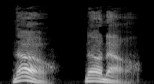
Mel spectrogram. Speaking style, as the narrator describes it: said Manfred fiercely

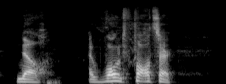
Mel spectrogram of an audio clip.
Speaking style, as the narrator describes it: Kenji roared

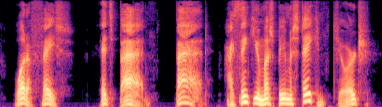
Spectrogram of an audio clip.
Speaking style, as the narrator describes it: she said, under her breath

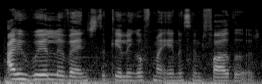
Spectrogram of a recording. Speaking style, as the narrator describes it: said

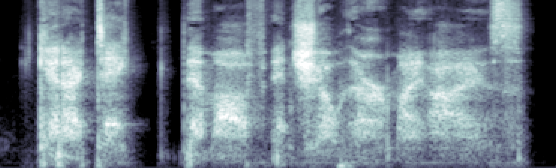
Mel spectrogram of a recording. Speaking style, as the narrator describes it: whispers

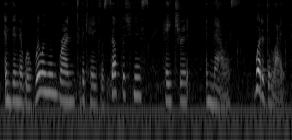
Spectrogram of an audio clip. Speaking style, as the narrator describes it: demons laughed

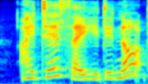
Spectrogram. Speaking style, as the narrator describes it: laughed, more naturally this time

